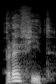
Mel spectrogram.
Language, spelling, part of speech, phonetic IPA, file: Russian, профит, noun, [prɐˈfʲit], Ru-профит.ogg
- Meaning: profit, gain, interest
